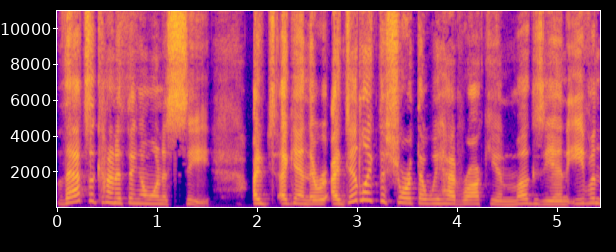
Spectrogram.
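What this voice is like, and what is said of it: Usual voice. Nothing is said of it.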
